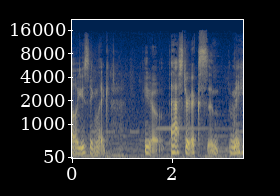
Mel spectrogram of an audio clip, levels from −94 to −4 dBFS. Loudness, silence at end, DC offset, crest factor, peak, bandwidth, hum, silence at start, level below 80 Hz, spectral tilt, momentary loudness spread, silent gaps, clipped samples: -30 LUFS; 0 s; under 0.1%; 22 dB; -8 dBFS; 16 kHz; none; 0 s; -54 dBFS; -4 dB/octave; 13 LU; none; under 0.1%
